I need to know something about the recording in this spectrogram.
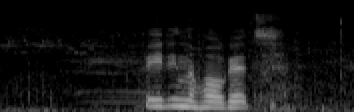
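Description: A sheep bleats loudly nearby.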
